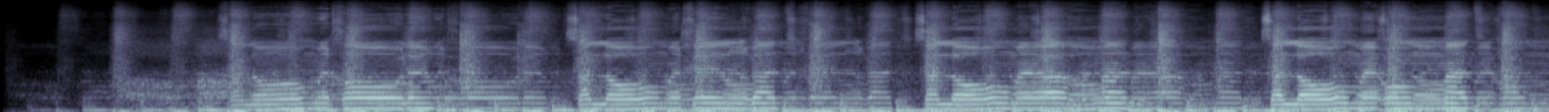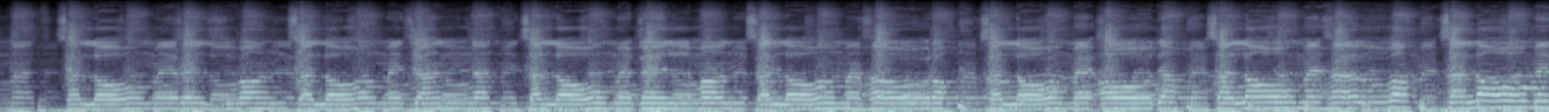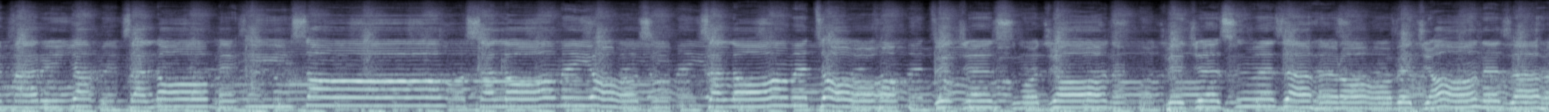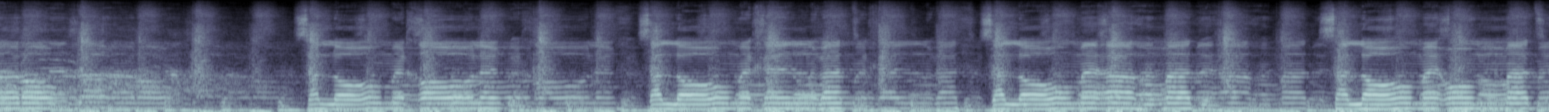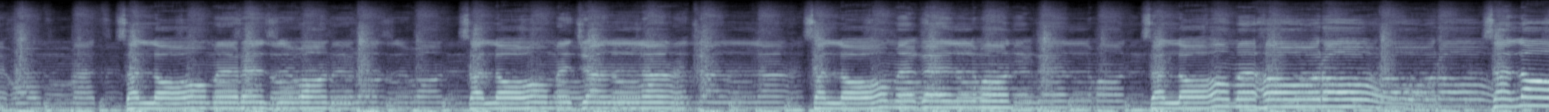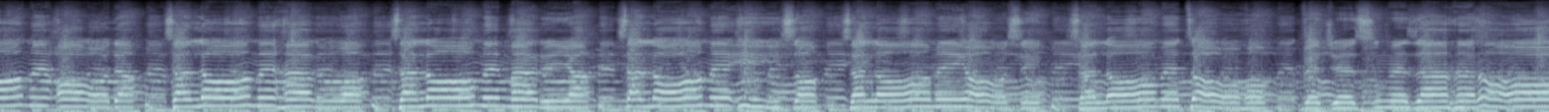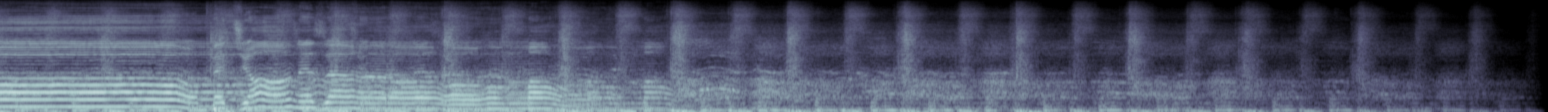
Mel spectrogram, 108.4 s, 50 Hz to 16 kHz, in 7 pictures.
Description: شب پنجم مراسم عزاداری دهه دوم فاطمیه ۱۴۴۶
حسینیه ریحانه الحسین سلام الله علیها
مداح
حاج سید مجید بنی فاطمه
